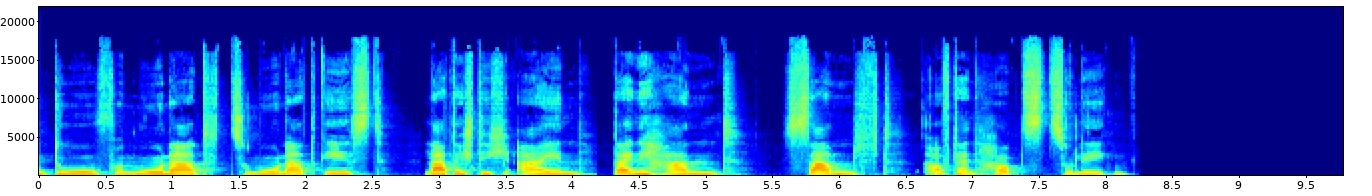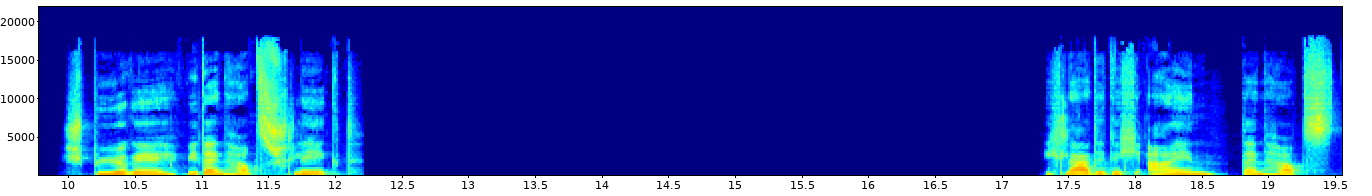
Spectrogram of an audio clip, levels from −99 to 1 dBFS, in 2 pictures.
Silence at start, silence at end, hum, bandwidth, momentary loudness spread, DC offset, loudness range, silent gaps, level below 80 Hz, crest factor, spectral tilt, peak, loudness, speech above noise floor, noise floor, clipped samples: 0 s; 0.1 s; none; 18 kHz; 12 LU; under 0.1%; 7 LU; 8.25-9.91 s, 12.21-17.27 s; -74 dBFS; 22 dB; -4 dB/octave; -12 dBFS; -32 LUFS; over 59 dB; under -90 dBFS; under 0.1%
